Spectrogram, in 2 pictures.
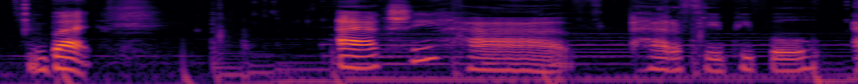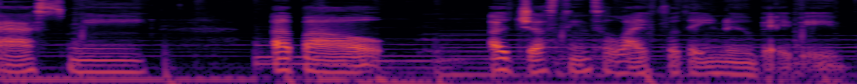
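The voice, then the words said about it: Rough, sick-sounding voice. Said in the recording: “my voice is a little ugh right now... under the weather, had a sinus infection last week”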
